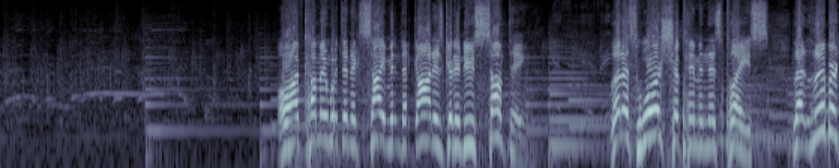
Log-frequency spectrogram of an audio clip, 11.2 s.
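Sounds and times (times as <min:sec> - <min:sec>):
audience clapping: 0:00.0 - 0:08.0
sustained organ chords: 0:01.9 - 0:11.1
speech: 0:03.7 - 0:07.1, 0:08.1 - 0:11.1.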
